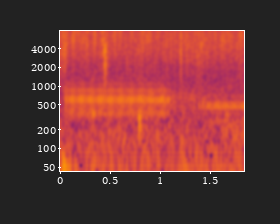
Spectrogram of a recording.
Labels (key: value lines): label: biophony, croak
recorder: SoundTrap 500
